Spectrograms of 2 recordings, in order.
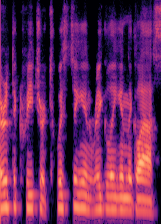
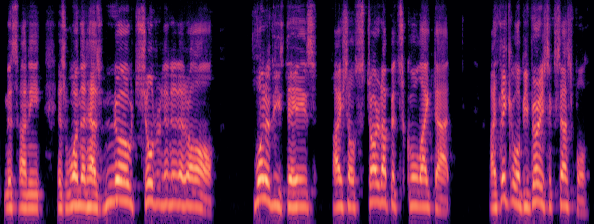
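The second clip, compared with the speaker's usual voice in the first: a nasty headmistress mocking small children; higher sneering tyrant of a headmistress; Trunchbull voice; 5 semitones higher than usual. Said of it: "the Trunchbull said".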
